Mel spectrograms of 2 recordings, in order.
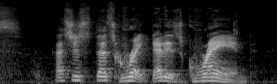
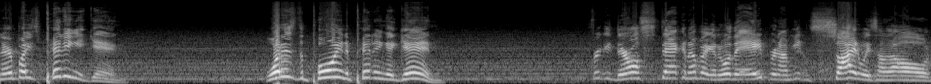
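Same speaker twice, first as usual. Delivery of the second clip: high, loud frustrated rant; a racer losing it at yet another caution; exasperated shouting; 9 semitones higher, 6 dB louder than usual. Real, not acted. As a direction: yell at the screen in disbelief.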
